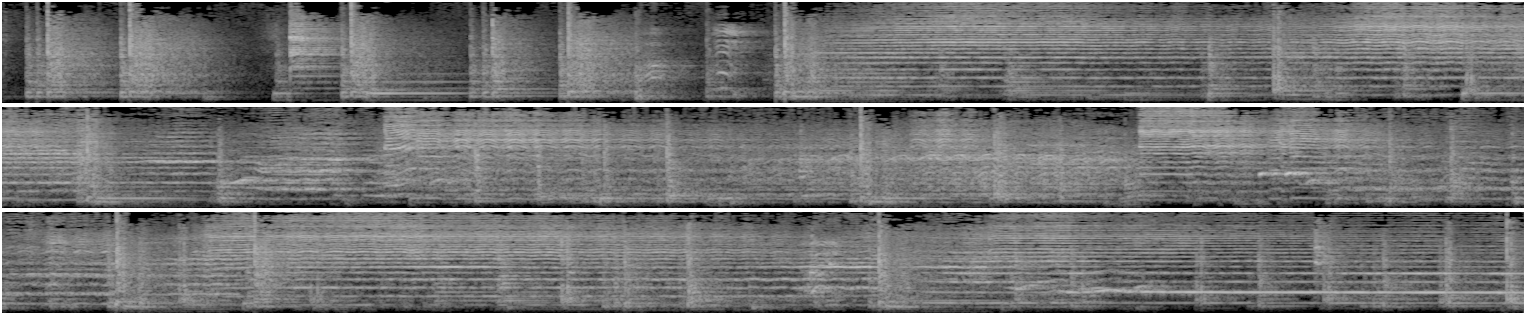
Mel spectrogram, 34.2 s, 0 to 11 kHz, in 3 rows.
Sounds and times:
Traditional music: 0.0 - 34.2
Orchestra: 5.8 - 34.2.

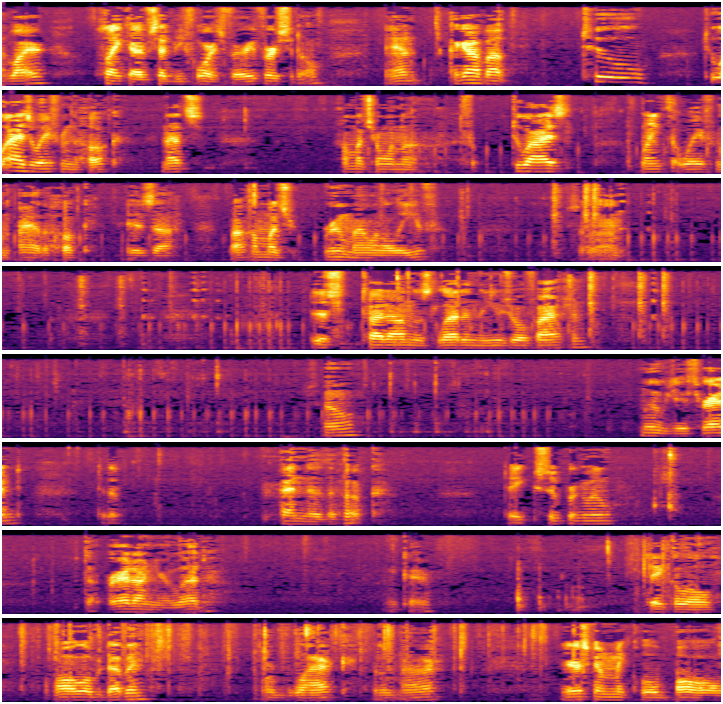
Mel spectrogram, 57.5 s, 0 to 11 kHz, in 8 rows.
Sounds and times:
Speech: 0.0 - 3.2, 3.8 - 5.1, 5.8 - 9.3, 10.6 - 12.9, 13.6 - 18.8, 20.0 - 20.6, 24.6 - 27.5, 31.9 - 32.4, 35.1 - 36.2, 36.9 - 37.2, 38.6 - 39.9, 41.0 - 42.2, 43.9 - 45.4, 47.0 - 47.5, 49.6 - 51.8, 52.9 - 54.8, 55.9 - 57.5.

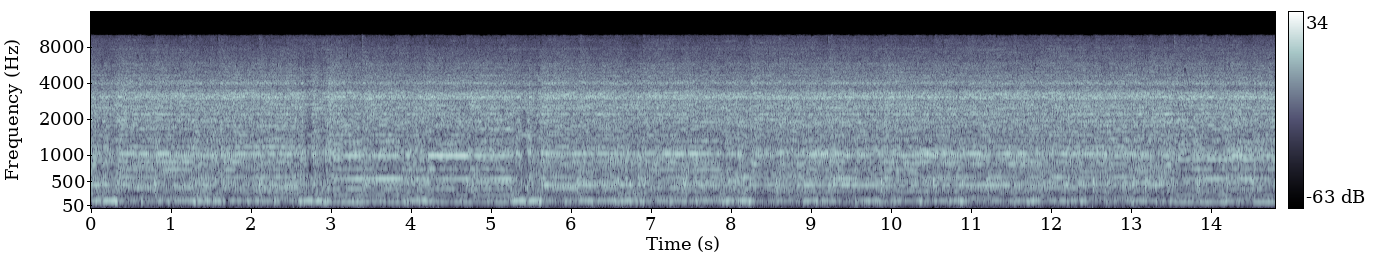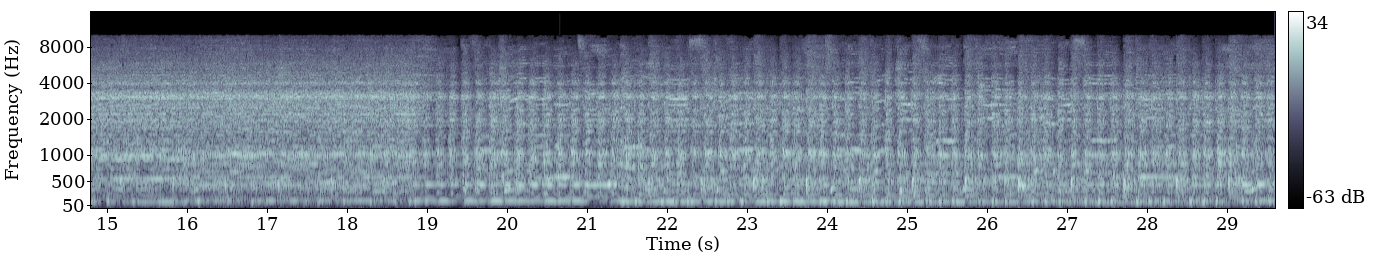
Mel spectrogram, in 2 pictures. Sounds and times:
Bass guitar: 0.0 - 29.6
Electric guitar: 0.0 - 29.6.

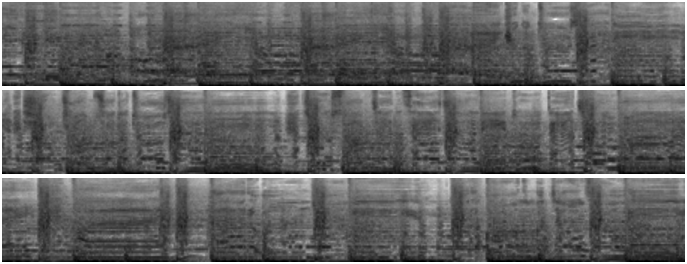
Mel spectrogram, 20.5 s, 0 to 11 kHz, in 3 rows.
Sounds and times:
Music: 0.0 - 20.4
Singing: 0.0 - 20.4.

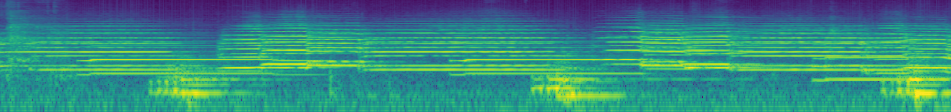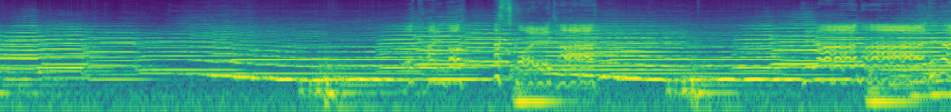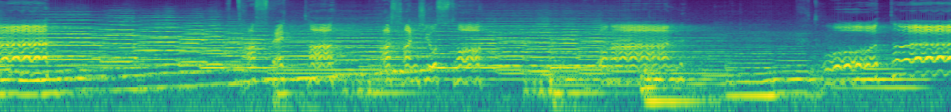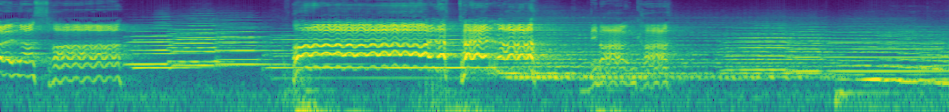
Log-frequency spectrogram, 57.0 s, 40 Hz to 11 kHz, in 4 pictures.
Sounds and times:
Opera: 0.0 - 57.0
Male singing: 20.4 - 23.5, 26.2 - 29.4, 32.0 - 36.0, 37.4 - 38.9, 40.8 - 44.8, 47.2 - 53.0.

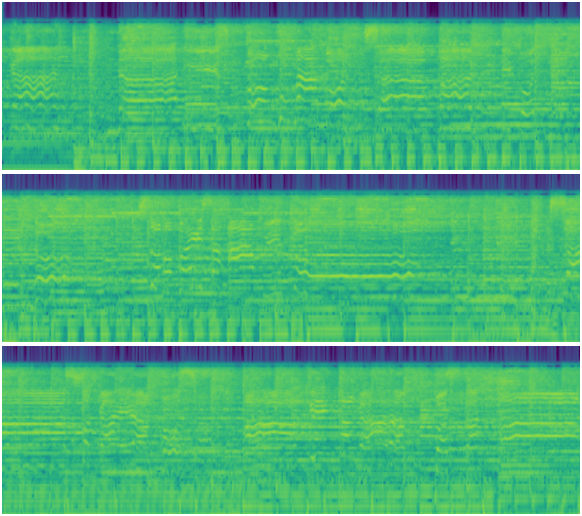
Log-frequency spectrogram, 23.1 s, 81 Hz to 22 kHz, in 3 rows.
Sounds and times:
Dance music: 0.0 - 23.1.

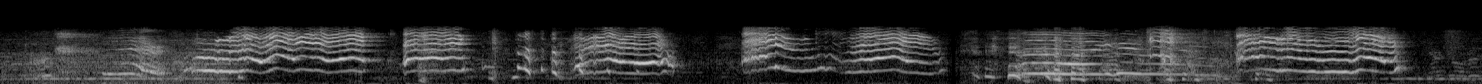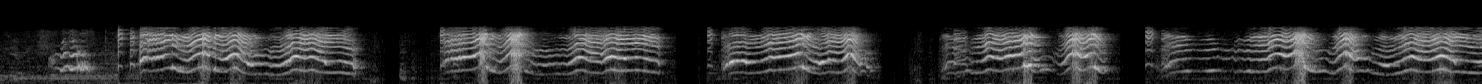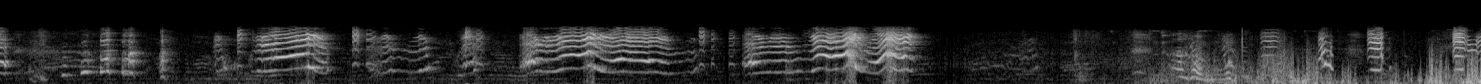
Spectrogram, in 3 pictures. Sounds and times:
Speech: 14.0 - 15.4, 41.3 - 42.2.

